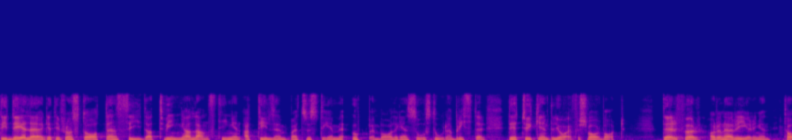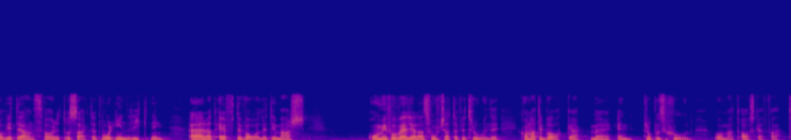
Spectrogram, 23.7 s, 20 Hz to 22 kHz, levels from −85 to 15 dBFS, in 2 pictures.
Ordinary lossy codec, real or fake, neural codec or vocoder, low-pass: none; fake; codec, 16 kHz, 2 kbps, X-Codec, WavLM features, trained on Multilingual LibriSpeech; 7.2 kHz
